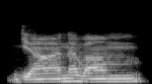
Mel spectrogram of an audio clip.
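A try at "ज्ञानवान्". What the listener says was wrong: You're saying, so Janmanam ends with the M, but Jnanavan ends with the N. Van, like Bhagavan, yeah. Yeah, those first two words end with a nam, and then the second one is doesn't end with an M, so it's a little change right there.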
